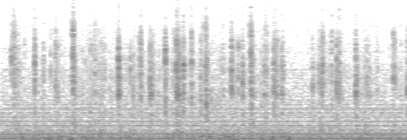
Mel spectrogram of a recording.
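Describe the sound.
Typing on a computer keyboard while writing program code: many quick, light key clicks in an uneven, continuous patter, faint over a steady background hum, with no talking.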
